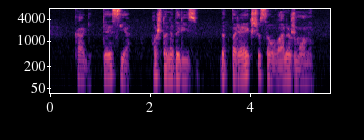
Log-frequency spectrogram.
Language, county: Lithuanian, Marijampolė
